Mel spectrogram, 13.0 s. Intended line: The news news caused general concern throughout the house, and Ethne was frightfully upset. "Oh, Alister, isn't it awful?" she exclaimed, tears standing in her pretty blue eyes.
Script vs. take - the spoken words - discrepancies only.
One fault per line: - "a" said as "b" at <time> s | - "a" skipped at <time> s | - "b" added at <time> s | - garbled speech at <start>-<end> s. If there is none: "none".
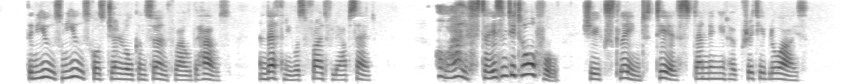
none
